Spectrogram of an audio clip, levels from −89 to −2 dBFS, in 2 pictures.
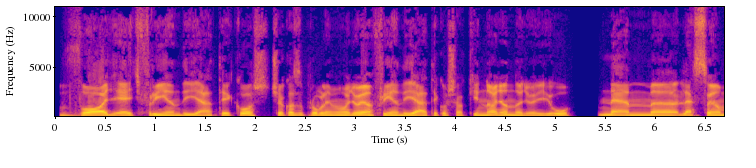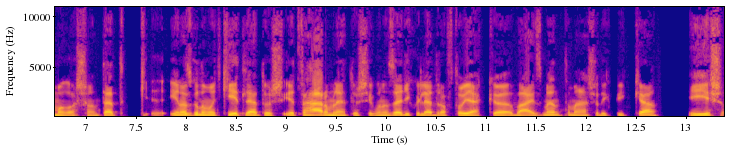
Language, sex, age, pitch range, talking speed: Hungarian, male, 30-49, 95-110 Hz, 175 wpm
